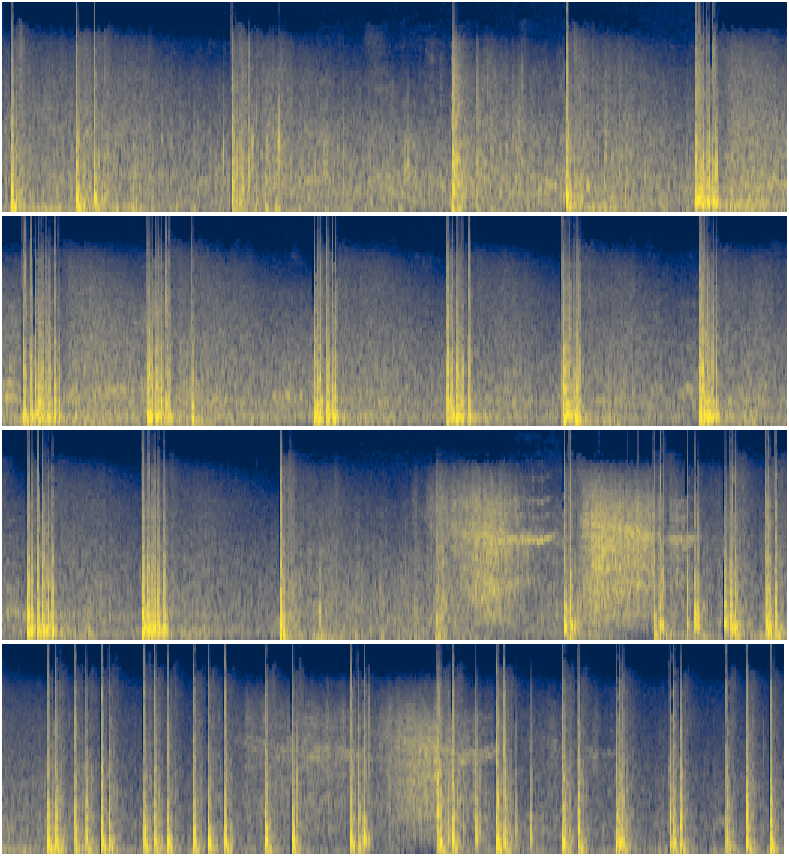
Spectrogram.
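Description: Daytime aerial fireworks: sharp bangs of bursting shells about once a second. Past the middle, the bursts give way to a faster, denser run of bangs and crackles.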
